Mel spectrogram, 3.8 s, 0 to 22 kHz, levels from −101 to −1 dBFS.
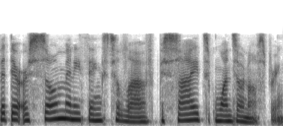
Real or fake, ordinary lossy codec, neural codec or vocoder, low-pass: real; MP3, 48 kbps; none; 7.2 kHz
